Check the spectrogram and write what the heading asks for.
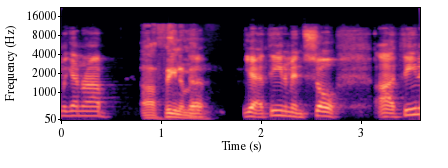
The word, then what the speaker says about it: Azeez Ojulari: Azeez Ojulari.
